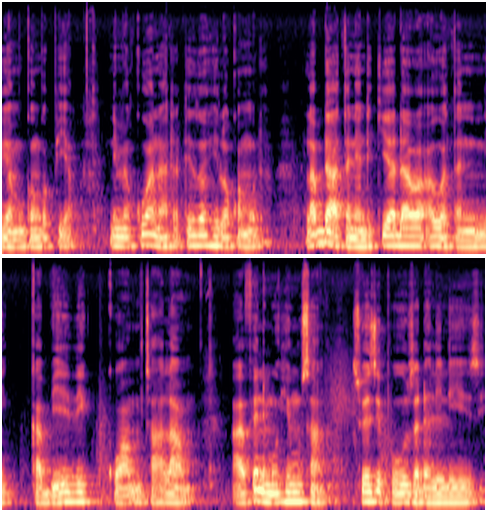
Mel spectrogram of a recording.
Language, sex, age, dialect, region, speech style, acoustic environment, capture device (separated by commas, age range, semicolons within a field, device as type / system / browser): Swahili, male, 18-24, Kenya - Nairobi Sheng-influenced, Kenya, relaxed; focused, silence, desktop / Windows / Chrome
